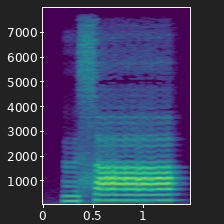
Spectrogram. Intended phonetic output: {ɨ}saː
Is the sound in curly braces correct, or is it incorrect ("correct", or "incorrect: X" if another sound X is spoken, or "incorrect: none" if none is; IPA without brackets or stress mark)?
correct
